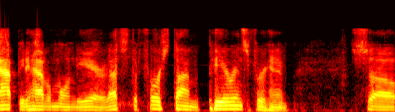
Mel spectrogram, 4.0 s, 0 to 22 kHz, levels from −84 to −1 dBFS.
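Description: From start to finish the speech carries plainly audible Speex codec damage. This CELP coder has too few bits for the excitation signal, so voicing comes out hoarse and noisy, which fits a bitrate near 10 kbps. Nothing survives above 7.7 kHz. Transform codecs smear into swirly, watery artefacts instead. Here the roughness sits in the voice source itself.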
